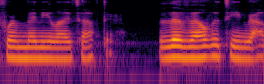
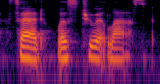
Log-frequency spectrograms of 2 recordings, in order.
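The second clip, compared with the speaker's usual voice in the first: usual speaking voice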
